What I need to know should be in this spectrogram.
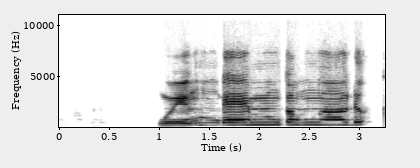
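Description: An elderly man chants in a steady singing voice.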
